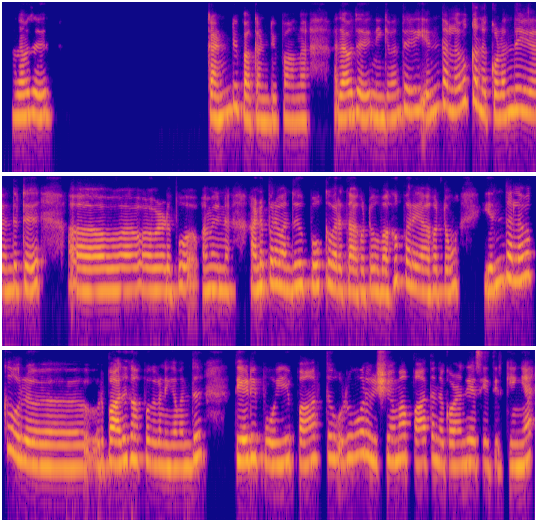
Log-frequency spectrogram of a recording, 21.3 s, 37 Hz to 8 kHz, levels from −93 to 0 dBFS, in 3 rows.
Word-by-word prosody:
அதாவது 215 Hz, +2 st, +2 dB, 2.3 s
கண்டிப்பா 235 Hz, +3 st, +1 dB
கண்டிப்பாங்க 190 Hz, 0 st, -4 dB, 0.5 s
அதாவது 220 Hz, +2 st, +2 dB, 0.2 s
நீங்க 200 Hz, 0 st, -1 dB
வந்து 235 Hz, +4 st, -3 dB, 0.3 s
எந்த 270 Hz, +6 st, -3 dB
அளவுக்கு 320 Hz, +7 st, +1 dB
அந்த 235 Hz, -3 st, +1 dB
குழந்தையை 245 Hz, +4 st, +1 dB
வந்துட்டு, 220 Hz, +1 st, 0 dB, 0.6 s
அ -, -, -2 dB, 0.4 s
வ் 220 Hz, +1 st, +1 dB
அவளோட 215 Hz, 0 st, +1 dB, 0.5 s
ஐ -, -, +1 dB
மீன் 220 Hz, -1 st, -1 dB, 0.4 s
அனுப்பற 240 Hz, +4 st, +2 dB
வந்து 225 Hz, +2 st, 0 dB, 0.2 s
போக்குவரத்தாகட்டும் 215 Hz, -4 st, 0 dB
வகுப்பறை 265 Hz, +1 st, -1 dB
ஆகட்டும். 210 Hz, +3 st, -2 dB, 0.5 s
எந்த 290 Hz, +7 st, 0 dB
அளவுக்கு 345 Hz, +4 st, 0 dB
ஒரு 235 Hz, -3 st, +3 dB, 0.9 s
ஒரு 210 Hz, -, -3 dB
பாதுகாப்புக்கு 235 Hz, -1 st, +3 dB
நீங்க 195 Hz, 0 st, -1 dB
வந்து 205 Hz, +7 st, +1 dB, 0.5 s
தேடி 240 Hz, +2 st, +6 dB
போய் 215 Hz, -1 st, 0 dB, 0.2 s
பார்த்து 255 Hz, +4 st, -1 dB
ஒவ்வொரு 275 Hz, +5 st, -1 dB
விஷயமா 240 Hz, +3 st, +2 dB, 0.2 s
பார்த்து, 230 Hz, +3 st, +1 dB
அந்த 220 Hz, -2 st, -2 dB
குழந்தையை 210 Hz, +2 st, 0 dB
சேர்த்திருக்கீங்க. 205 Hz, 0 st, -3 dB
225 Hz, 105 wpm, -22 LUFS, 210-250 Hz, 2.3 s, தேடி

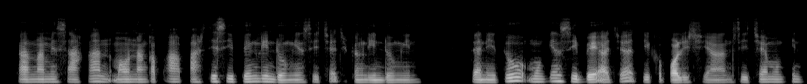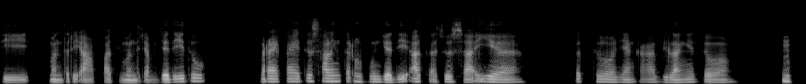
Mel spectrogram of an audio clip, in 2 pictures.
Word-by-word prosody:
Karena 115 Hz, 0 st, +3 dB
misalkan 120 Hz, +2 st, -1 dB
mau 115 Hz, +1 st, +2 dB
nangkep 115 Hz, 0 st, 0 dB
A, 125 Hz, -1 st, +1 dB
pasti 115 Hz, +4 st, -1 dB
si 135 Hz, 0 st, 0 dB
B -, -, +1 dB
lindungin. 110 Hz, -6 st, +2 dB
Si 115 Hz, +2 st, -6 dB
C 70 Hz, -, -5 dB
juga 70 Hz, -, -6 dB
lindungin. 105 Hz, 0 st, 0 dB, 0.5 s
Dan 110 Hz, -1 st, +4 dB
itu 145 Hz, +11 st, +4 dB
mungkin 130 Hz, +3 st, 0 dB
si 135 Hz, -4 st, +1 dB
B 115 Hz, +1 st, +8 dB
aja 110 Hz, 0 st, +3 dB
di -, -, -4 dB
kepolisian, 105 Hz, 0 st, +2 dB
si 110 Hz, +2 st, -2 dB
C 115 Hz, -1 st, -1 dB
mungkin 120 Hz, +1 st, -4 dB
di 105 Hz, -2 st, -3 dB, 0.2 s
menteri 110 Hz, +1 st, -3 dB
apa 105 Hz, 0 st, -2 dB
di -, -, -32 dB
menteri 105 Hz, 0 st, -1 dB
apa. 105 Hz, -, -15 dB
Jadi 110 Hz, +3 st, +4 dB
itu 150 Hz, +2 st, -2 dB, 0.6 s
mereka 130 Hz, +1 st, +1 dB
itu 135 Hz, +2 st, -5 dB
saling 140 Hz, 0 st, +1 dB
terhubung. 125 Hz, -3 st, -4 dB
Jadi 120 Hz, +1 st, +3 dB
agak 135 Hz, 0 st, 0 dB
susah 120 Hz, -1 st, 0 dB
iya. 115 Hz, -2 st, 0 dB, 0.5 s
Betul, 120 Hz, -3 st, -4 dB
yang, 115 Hz, 0 st, -5 dB
Kakak, 115 Hz, -1 st, -8 dB
bilang 110 Hz, +1 st, -1 dB
itu. 110 Hz, -3 st, -4 dB, 0.5 s
Hmm. -, -, 0 dB
115 Hz, 170 wpm, -27 LUFS, 105-125 Hz, 0.6 s, B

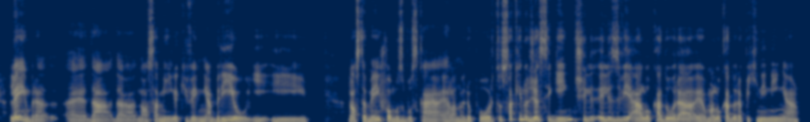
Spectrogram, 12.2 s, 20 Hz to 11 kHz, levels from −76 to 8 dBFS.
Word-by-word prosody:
lembra, 195 Hz, -9 st, +3 dB, 0.3 s
eh, 160 Hz, -3 st, -5 dB
da 160 Hz, 0 st, -1 dB
da 155 Hz, -2 st, -5 dB
nossa 175 Hz, +1 st, -5 dB
amiga 180 Hz, 0 st, -2 dB
que 175 Hz, +1 st, -12 dB
veio 170 Hz, -1 st, -2 dB
em 180 Hz, +1 st, -2 dB
abril 180 Hz, -2 st, +2 dB
e 170 Hz, -1 st, -6 dB
e -, -, -29 dB, 0.6 s
nós 180 Hz, -1 st, +2 dB
também 195 Hz, +4 st, +3 dB
fomos 185 Hz, -6 st, 0 dB
buscar 170 Hz, -2 st, -2 dB
ela 165 Hz, 0 st, -4 dB
no 160 Hz, -, -5 dB
aeroporto 180 Hz, +6 st, -1 dB
só 255 Hz, +4 st, +3 dB
que 280 Hz, 0 st, +2 dB
no 260 Hz, -, +5 dB
dia 230 Hz, +1 st, +5 dB
seguinte 240 Hz, +5 st, 0 dB
ele 240 Hz, +1 st, -2 dB
eles 225 Hz, 0 st, +2 dB
vi 235 Hz, +2 st, +2 dB
a 215 Hz, -1 st, +4 dB
locadora 205 Hz, -1 st, +3 dB
é 175 Hz, 0 st, 0 dB
uma 190 Hz, +1 st, -2 dB
locadora 195 Hz, -1 st, +1 dB
pequenininha, 185 Hz, -4 st, -2 dB
185 Hz, 165 wpm, -23 LUFS, 170-215 Hz, 0.6 s, no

